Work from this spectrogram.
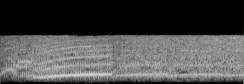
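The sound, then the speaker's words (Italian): A car engine revs over a band-limited CB radio link, the loud whine climbing gradually before dropping abruptly just past the midpoint, then holding a steady lower drone. “Dalle un po' di gas, vai.”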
